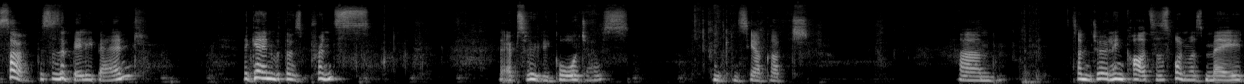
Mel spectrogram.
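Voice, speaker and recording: With long, frequent pauses, a woman speaks at a fairly slow pace in a somewhat breathy, fairly high voice with ordinary pitch variation. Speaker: junk journal maker. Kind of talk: casual talk to camera.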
